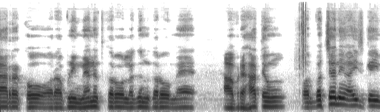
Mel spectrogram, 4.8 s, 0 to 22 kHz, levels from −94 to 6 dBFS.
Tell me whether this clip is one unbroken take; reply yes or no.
no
